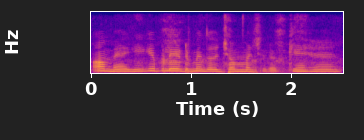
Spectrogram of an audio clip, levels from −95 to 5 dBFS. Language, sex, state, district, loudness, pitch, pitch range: Hindi, female, Haryana, Jhajjar, -17 LUFS, 240 Hz, 225-270 Hz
